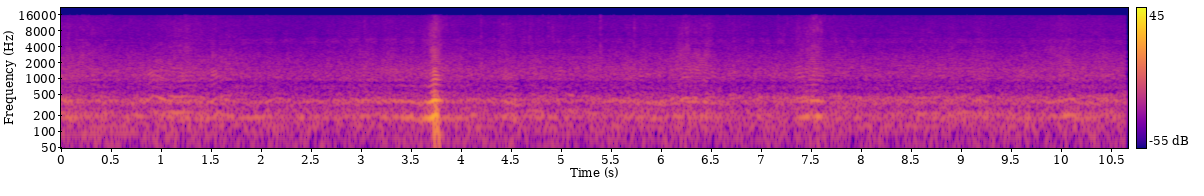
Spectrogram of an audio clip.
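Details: Honeybee swarm out of its hive, a dense steady buzzing hum built from many overlapping wingbeats, with low droning bands and a few louder passes of single bees close by, near four and seven and a half seconds.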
